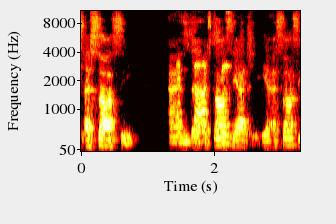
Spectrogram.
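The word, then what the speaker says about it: Asase: It's Asarci.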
